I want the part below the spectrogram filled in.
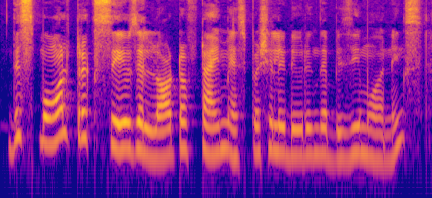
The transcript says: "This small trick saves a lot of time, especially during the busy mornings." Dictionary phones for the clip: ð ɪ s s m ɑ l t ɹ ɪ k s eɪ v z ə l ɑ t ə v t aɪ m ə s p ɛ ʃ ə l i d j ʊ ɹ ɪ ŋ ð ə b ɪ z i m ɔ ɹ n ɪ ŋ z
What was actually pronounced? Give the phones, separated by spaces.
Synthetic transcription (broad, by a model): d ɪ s s m ɑ l t ɹ ɪ k s eɪ v z ə l ɑ t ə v t aɪ m ə s p ɛ ʃ ə l i d j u ɹ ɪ ŋ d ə b ɪ z i m ɔ ɹ n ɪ ŋ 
